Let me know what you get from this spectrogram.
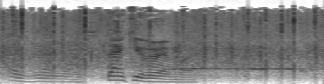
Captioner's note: applause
